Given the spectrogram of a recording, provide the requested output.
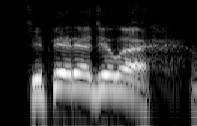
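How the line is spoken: Exhaled words. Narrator (Russian): выдохнул

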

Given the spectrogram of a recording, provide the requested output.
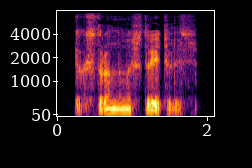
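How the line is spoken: Muttered. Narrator (Russian): пробормотал

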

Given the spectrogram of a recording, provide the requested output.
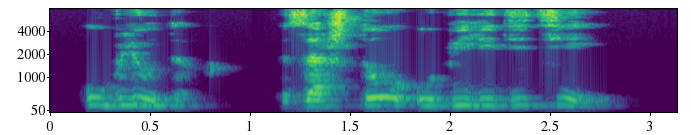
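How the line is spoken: Hoarse rasp, close. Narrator (Russian): прохрипела я ему в лицо

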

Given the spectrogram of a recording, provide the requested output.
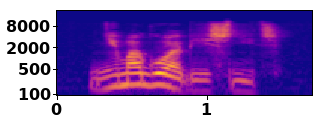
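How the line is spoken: Sigh. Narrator (Russian): вздохнул он

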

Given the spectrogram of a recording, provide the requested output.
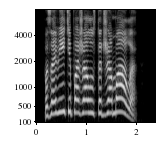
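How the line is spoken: Shouting voice. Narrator (Russian): прокричал голос

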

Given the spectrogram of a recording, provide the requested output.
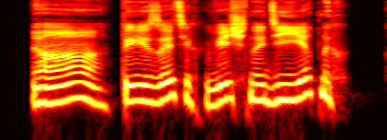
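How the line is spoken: Scoffing. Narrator (Russian): хмыкнул Потап

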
